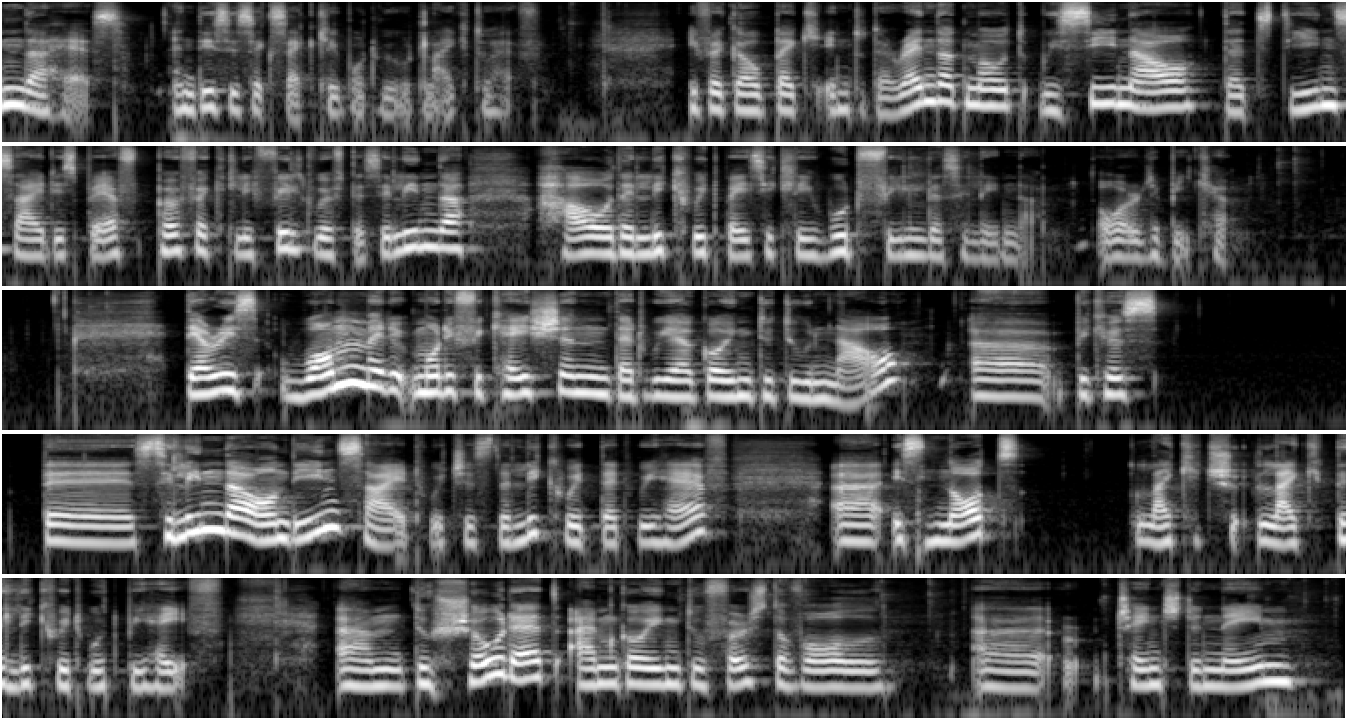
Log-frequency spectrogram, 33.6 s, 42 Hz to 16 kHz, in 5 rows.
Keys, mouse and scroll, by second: 0.9 KP_0, 2.8 z, 13.1 click, 13.9 click, 15.7 z, 30.3 click, 30.7 click, 30.9 click.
